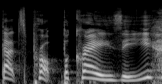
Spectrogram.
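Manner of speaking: playful slow Australian accent. Shown as a demonstration. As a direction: show off an Australian accent with "proper". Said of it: "talking in Australian accents".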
